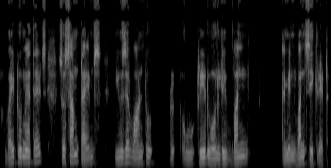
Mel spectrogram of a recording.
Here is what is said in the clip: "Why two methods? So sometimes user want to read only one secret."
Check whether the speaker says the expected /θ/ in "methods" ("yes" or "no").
no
